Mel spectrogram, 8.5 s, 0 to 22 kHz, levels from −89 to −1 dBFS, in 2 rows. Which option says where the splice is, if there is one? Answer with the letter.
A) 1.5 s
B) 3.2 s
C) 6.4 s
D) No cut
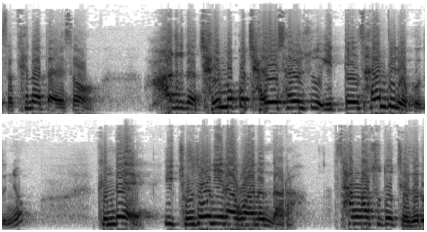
D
